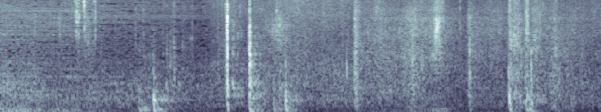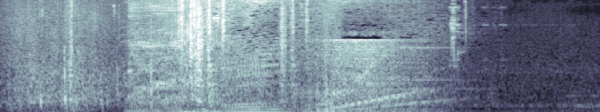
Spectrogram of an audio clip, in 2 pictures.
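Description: Heavy metal armour plates clank, hiss and whir as they close.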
